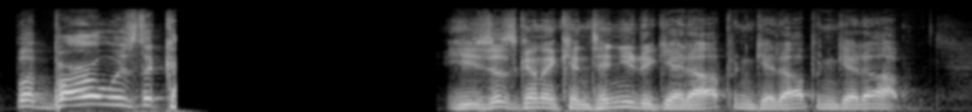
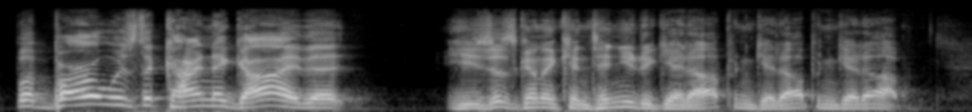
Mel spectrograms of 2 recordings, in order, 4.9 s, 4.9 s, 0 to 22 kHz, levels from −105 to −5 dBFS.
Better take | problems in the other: second | audio cutting out; at 1 s for 1.5 s

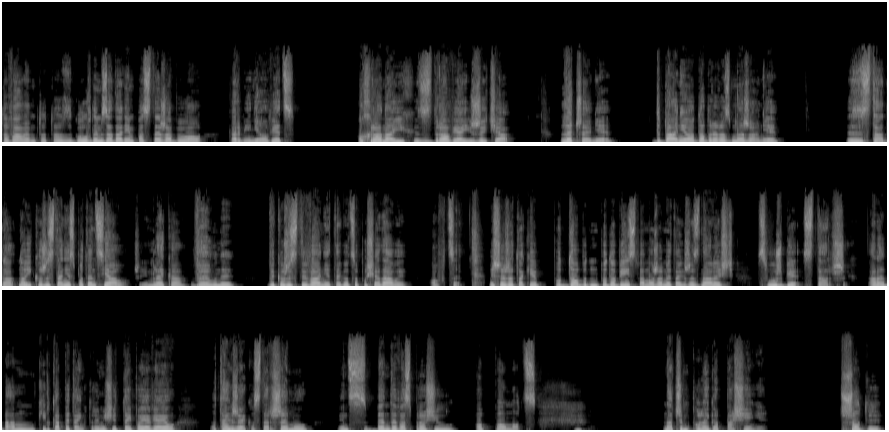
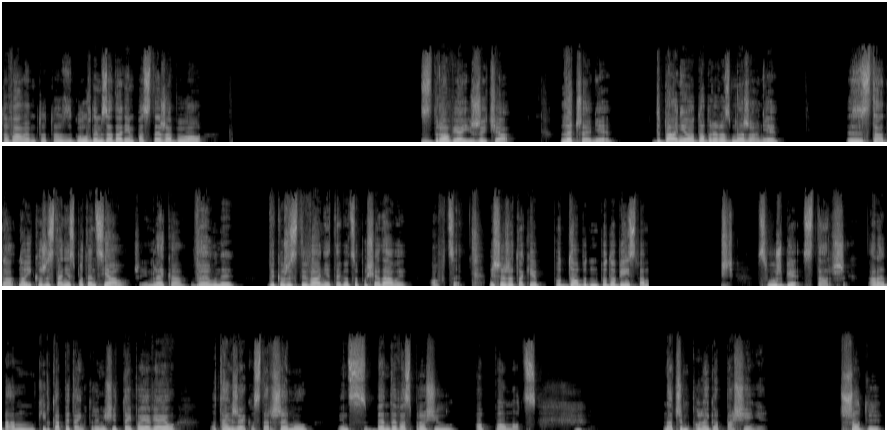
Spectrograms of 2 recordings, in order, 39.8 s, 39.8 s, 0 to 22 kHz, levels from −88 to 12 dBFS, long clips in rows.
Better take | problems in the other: first | audio cutting out; at 3.5 s for 3 s and at 23 s for 1 s

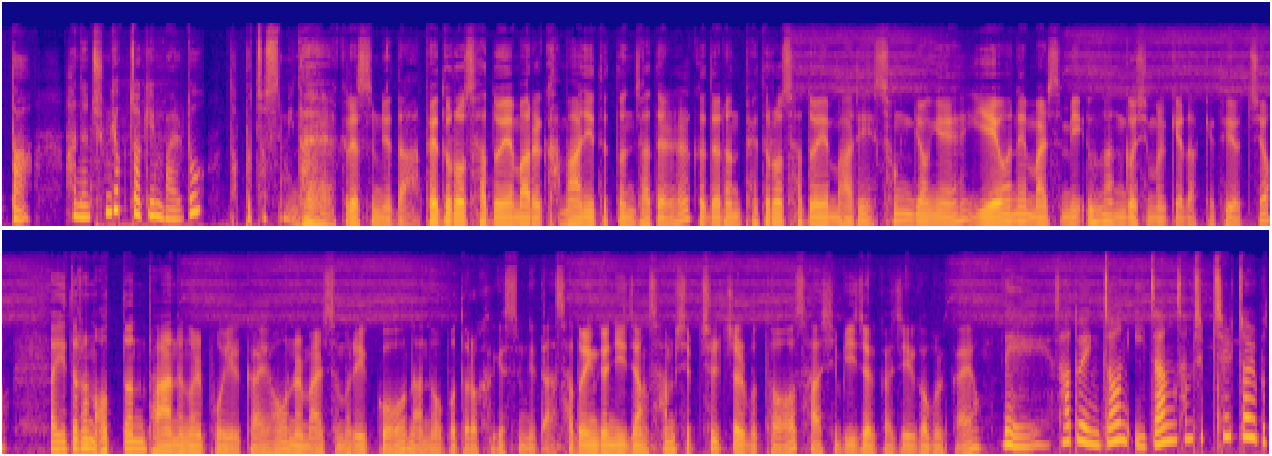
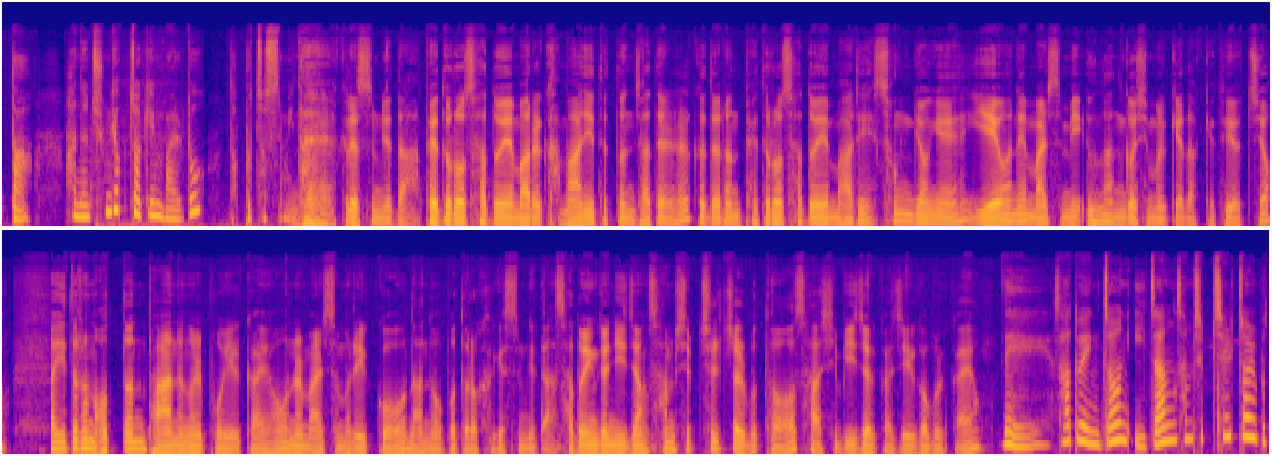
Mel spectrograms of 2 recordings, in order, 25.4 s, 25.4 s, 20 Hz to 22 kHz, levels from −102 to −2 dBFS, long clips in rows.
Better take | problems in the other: second | hiss; faint; from 8 s on; 25 dB below the speech

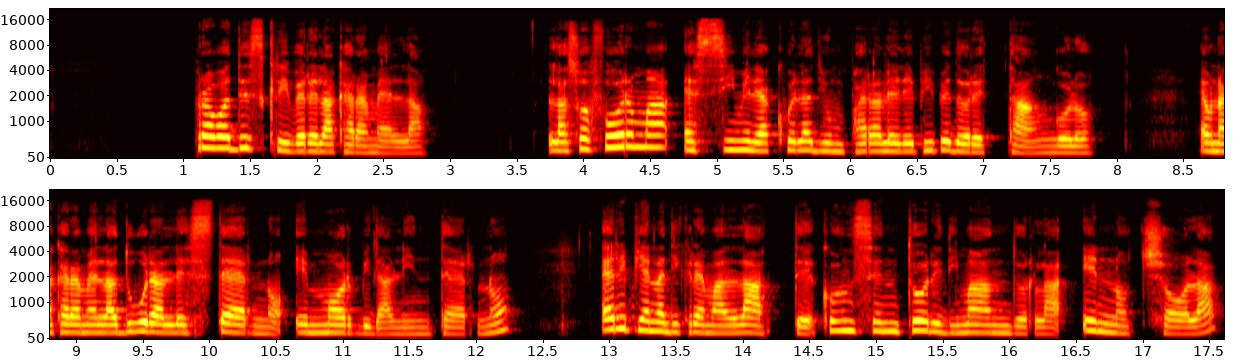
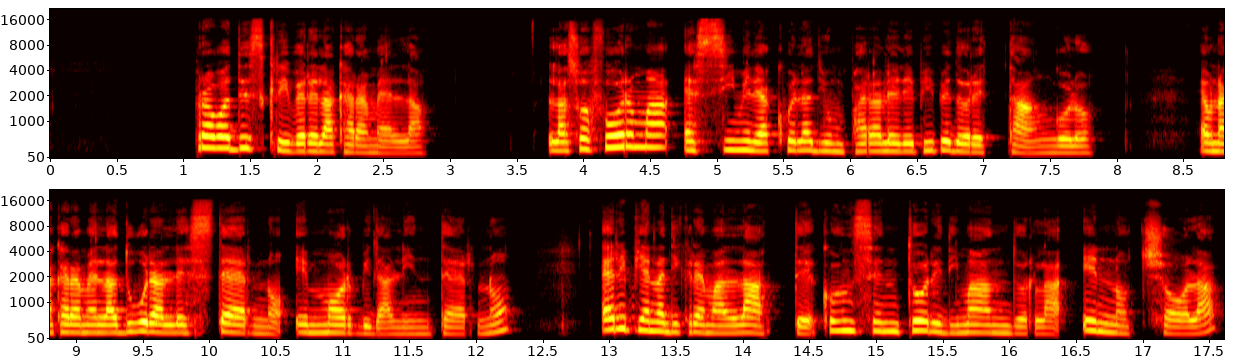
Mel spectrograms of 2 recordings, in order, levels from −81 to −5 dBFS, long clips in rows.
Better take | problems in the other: neither | thin; somewhat; fading below 400 Hz; the same in both

